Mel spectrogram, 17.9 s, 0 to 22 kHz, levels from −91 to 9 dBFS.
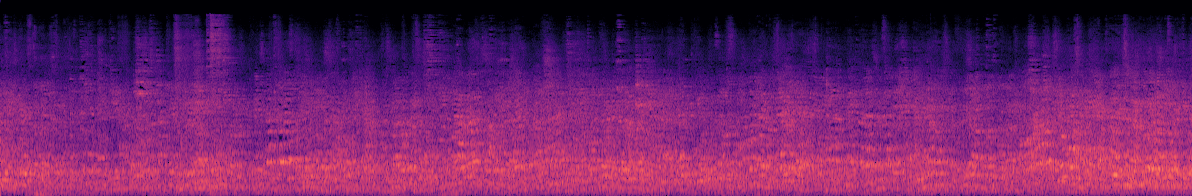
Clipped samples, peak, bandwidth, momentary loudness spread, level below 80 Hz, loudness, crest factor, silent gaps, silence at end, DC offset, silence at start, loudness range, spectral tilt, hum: under 0.1%; -10 dBFS; 16.5 kHz; 6 LU; -52 dBFS; -26 LUFS; 16 dB; none; 0 s; under 0.1%; 0 s; 3 LU; -5 dB/octave; none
